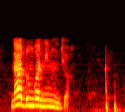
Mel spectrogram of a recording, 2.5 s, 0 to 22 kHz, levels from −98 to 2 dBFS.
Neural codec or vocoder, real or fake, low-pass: none; real; 5.4 kHz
